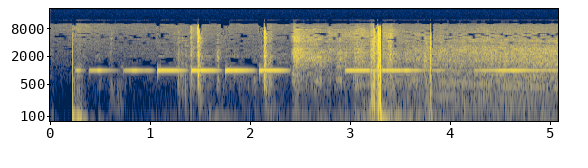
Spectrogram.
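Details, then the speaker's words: 2010 Chrysler Sebring, owner reports a one-time hard start and rough idle when cold, no check engine light: warning chime, brief crank, then catches and settles into a smooth, steady idle; normal quick start. "right you can hear it starts right up no problem engine seems very smooth"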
